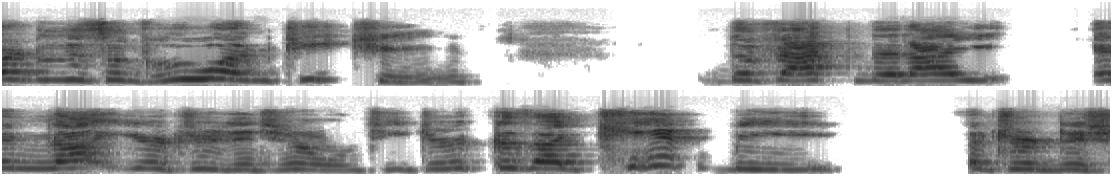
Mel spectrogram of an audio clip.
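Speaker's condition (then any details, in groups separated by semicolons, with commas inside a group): Cerebral palsy; spastic cerebral palsy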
